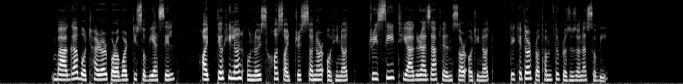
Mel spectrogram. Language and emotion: Assamese, neutral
